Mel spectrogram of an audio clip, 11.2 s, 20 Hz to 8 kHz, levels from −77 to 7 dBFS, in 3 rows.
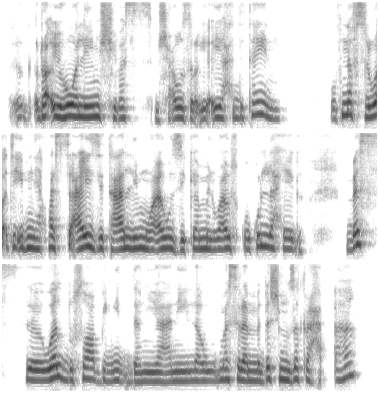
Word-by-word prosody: ر 215 - -9
رأيه 225 -1 +4
هو 230 +2 +8
اللي 220 -1 +4
يمشي 225 -2 0
بس، 200 0 -5
مش 165 - -8
عاوز 195 -1 -1
رأي 175 - -3
أي 210 - +2
حد 200 +1 -8
تاني. 220 -5 -4 0.5
وفي 185 +7 -4
نفْس 260 -3 -1
الوقت، 235 +1 +3
ابني 220 -1 +1
حِس 225 0 0
عايز 220 0 +4
يتعلَّم 210 +1 +3
وعاوز 195 0 +2
يكمِّل 205 +1 -1
وعاوز 205 +2 0
و - - -6
وكل 240 +3 0
حاجة، 195 -5 -6 0.4
بس 280 +2 -1
والده 205 +2 +3
صعب 220 +1 -3
جدًا. 180 -3 -5
يعني 175 +1 -2
لو 185 -1 -4
مثلًا 205 0 0
ما 185 0 -1
اداش 220 +4 -1
المذاكرة 210 0 0
حقها، 245 +10 -7
205 Hz, 190 wpm, -24 LUFS, 190-225 Hz, 0.5 s, هو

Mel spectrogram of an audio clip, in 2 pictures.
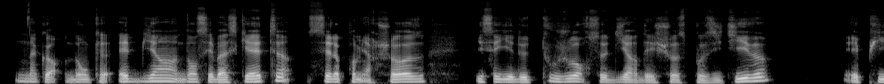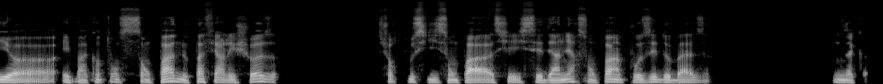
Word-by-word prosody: Mmh, 145 - -6
d'accord 120 -4 -1
donc 115 -1 -2 0.2
être 130 -2 +2
bien 145 -1 +2
dans 125 +2 +1
ses 115 +1 0
baskets 125 +8 +3 0.3
c'est 130 - +1
la 125 -1 +4
1re 110 -4 -3
chose, 125 +2 +4 0.5
essayer 120 -2 +1
de 110 0 +3
toujours 130 +4 -1
se - - -4
dire 105 0 +1
des 100 -1 -1
choses 100 +1 -3
positives, 130 - +2 0.8
et - - 0
puis, 115 -2 +2
heu, 100 - +1
et - - -1
bah, 95 - -4
quand 110 +3 -7
on 120 - -4
se 105 - -8
sent 100 -1 -3
pas 125 +4 +4
ne 115 - +1
pas 125 +6 -1
faire 110 -3 -1
les 100 - -1
choses. 125 +1 -2 1.0
Surtout 120 - -6
s'ils 105 -3 -3
sont 105 0 -1
pas, - - +3
si - - -4
ces 100 - -1
dernières 100 +6 +1
sont 105 -3 -5
pas - - +2
imposées 110 +1 -1
de 110 0 +1
base. 95 - -3 1.2
D'accord. 100 -3 -3
115 Hz, 165 wpm, -21 LUFS, 105-125 Hz, 1.2 s, la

